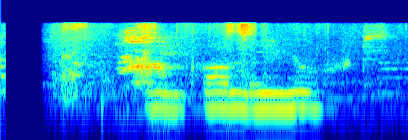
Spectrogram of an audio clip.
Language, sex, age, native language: Icelandic, male, 8, Icelandic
